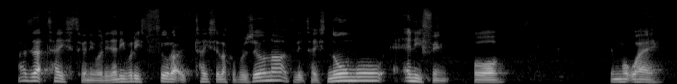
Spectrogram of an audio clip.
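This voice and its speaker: On a very clean recording with a silent background, the dark, mellow voice moves at a very fast pace with lively intonation, broken by long, frequent pauses. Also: man, medium pitch for a man. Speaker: mindfulness coach. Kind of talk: guided mindfulness exercise.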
